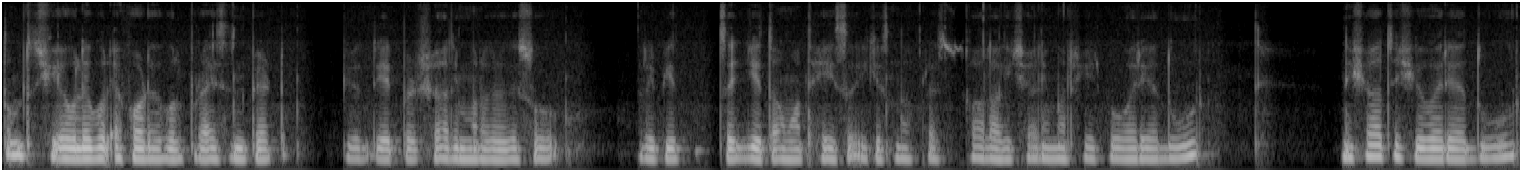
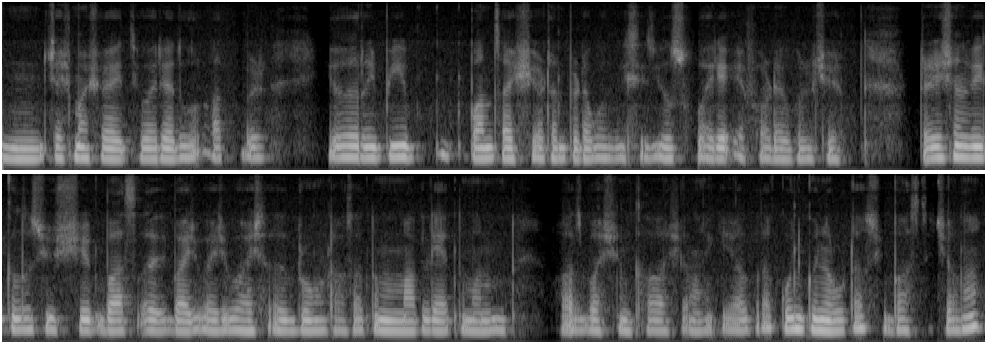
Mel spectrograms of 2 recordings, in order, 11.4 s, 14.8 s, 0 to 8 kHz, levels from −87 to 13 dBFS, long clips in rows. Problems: none marked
